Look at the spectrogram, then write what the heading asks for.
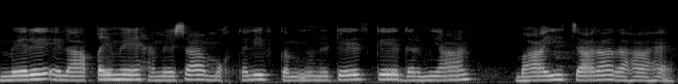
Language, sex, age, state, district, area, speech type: Urdu, female, 30-45, Bihar, Gaya, urban, spontaneous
